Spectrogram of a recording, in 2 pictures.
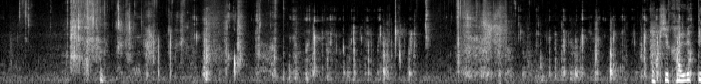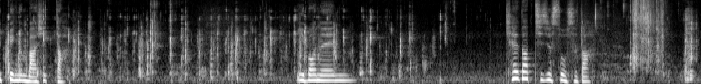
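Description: Crispy batter crackles as a young woman bites into fried chicken.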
